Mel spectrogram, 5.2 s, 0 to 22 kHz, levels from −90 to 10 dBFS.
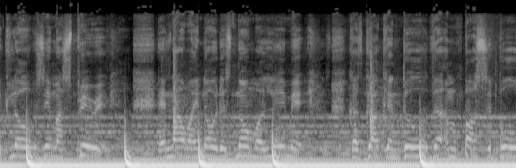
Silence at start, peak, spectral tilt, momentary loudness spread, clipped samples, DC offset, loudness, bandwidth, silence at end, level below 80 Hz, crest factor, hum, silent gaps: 0 s; 0 dBFS; -6.5 dB/octave; 3 LU; 0.4%; under 0.1%; -10 LUFS; 12.5 kHz; 0 s; -6 dBFS; 6 dB; none; none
